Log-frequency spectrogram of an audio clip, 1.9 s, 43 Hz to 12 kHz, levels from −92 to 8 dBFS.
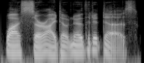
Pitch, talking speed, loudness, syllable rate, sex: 105 Hz, 250 wpm, -19 LUFS, 4.7 syllables/s, male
